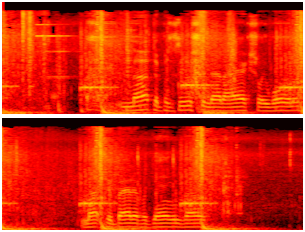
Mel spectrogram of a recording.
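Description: Short electronic chimes ring out as points are tallied.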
